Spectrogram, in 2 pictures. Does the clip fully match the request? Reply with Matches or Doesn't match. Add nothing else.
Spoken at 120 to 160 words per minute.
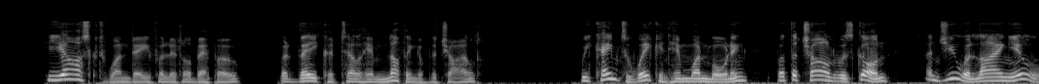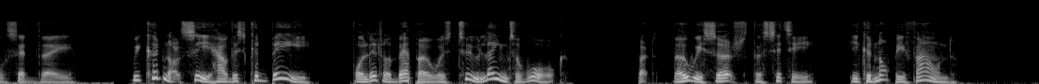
Doesn't match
